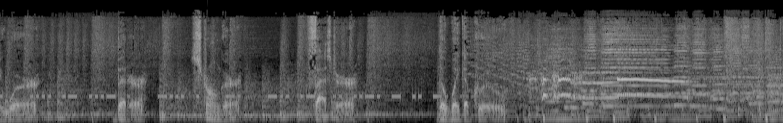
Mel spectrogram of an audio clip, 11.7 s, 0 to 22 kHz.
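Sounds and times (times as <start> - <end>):
rhythmic music bed with a thumping low beat: 0.0 - 11.7
speech: 0.2 - 1.0, 1.8 - 2.3, 3.0 - 3.8, 4.6 - 5.6, 6.6 - 9.0
rooster crowing: 7.8 - 11.0.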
